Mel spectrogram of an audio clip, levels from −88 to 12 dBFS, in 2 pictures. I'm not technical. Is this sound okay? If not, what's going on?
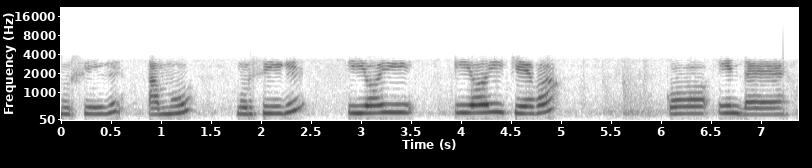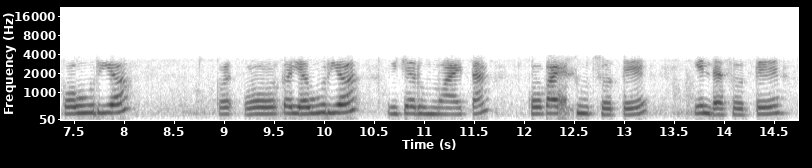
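No. The whole clip has passed through the G.729 codec, a low-rate phone-call format that rebuilds speech from a simplified model of the voice. Everything above about 3.5 kHz is gone, so the speech sounds thin, rough and slightly synthetic throughout.

There is also VoIP packet loss concealed by the speech codec, at 0.55 to 0.61 s and 12.34 to 12.52 s. Pieces of the call went missing, and the decoder filled the gaps by stretching the last sound into a fading tone or noise. The second, longer dropout is broken up by brief returns of sound.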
